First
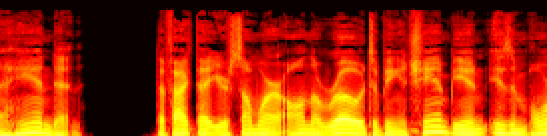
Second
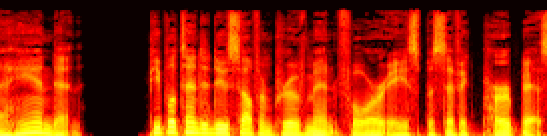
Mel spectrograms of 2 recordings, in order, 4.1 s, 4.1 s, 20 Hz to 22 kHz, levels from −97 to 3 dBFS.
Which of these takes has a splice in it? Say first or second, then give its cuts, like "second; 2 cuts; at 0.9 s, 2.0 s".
second; 1 cut; at 1.0 s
